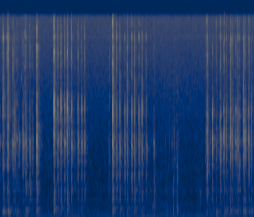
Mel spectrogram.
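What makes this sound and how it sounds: Fingertips type on a black plastic mechanical keyboard with backlit keys, producing bursts of quick, bright clicky keystrokes. The bursts are separated by short pauses. Each keystroke has a crisp, short-lived tick centered in the upper mids with little low end.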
